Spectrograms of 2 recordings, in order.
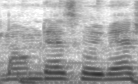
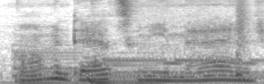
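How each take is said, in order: First: It sounds uplifting and hopeful. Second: It sounds sultry and seductive.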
